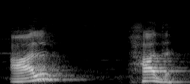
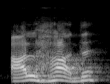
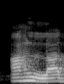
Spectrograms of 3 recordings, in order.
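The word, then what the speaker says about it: আহ্লাদ: এটারও আগে উচ্চারণ হবে ল। আল হাদ। তাহলে দেখতে পাচ্ছি যে ল আগে উচ্চারিত হলো। এই আলহাদ এটা আমরা প্রচুর ভুলভাল শুনি। এটা কিন্তু আহলাদ নয়।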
